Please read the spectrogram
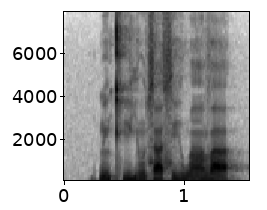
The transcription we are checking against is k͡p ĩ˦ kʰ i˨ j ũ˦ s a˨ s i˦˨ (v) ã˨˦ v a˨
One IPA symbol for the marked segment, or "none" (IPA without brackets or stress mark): w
